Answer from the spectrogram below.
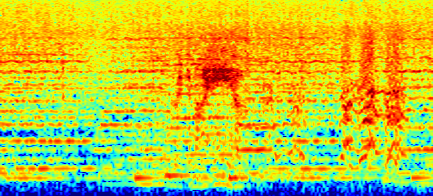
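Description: A pack of hound dogs chasing a fox bays, several long, wavering howls overlapping and rising and falling in pitch against a steady background hum.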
